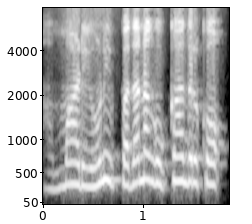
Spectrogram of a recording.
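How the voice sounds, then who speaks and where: A woman's voice: extremely high pitch, very fast. A woman voicing chatty mothers and aunts in a family cartoon, fussy and affectionate. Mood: doting. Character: chatty family women, mother and aunt figures. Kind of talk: cartoon voice acting.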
